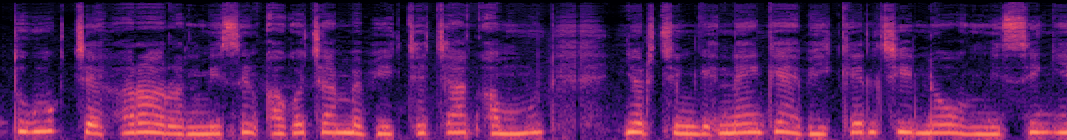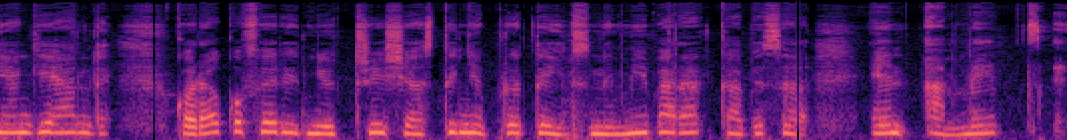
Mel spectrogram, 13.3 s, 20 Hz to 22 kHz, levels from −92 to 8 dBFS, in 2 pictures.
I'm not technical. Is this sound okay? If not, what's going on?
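No, it isn't. There are two separate problems.

Throughout the speech there is generation loss. The voice sounds swirly, hollow and smeared, and the starts of sounds lose their crispness. The likely cause is that the recording was compressed and decompressed again and again, around seven times, with the same kind of audio compression. Each round throws away a little more detail in a slightly different place, so the damage builds up to more than a single pass would cause.

There is also a gap between chunks, which you hear as three tiny, abrupt dropouts at 3.60–3.62 s, 7.62–7.64 s and 11.64–11.66 s. Each one lasts about 21 milliseconds and they come every 4 seconds. This pattern points to the audio being handled in 4-second pieces with a sliver of silence inserted at each join. Nothing is missing, but the sound briefly cuts out at every boundary.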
